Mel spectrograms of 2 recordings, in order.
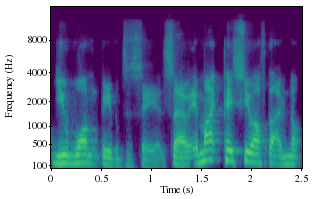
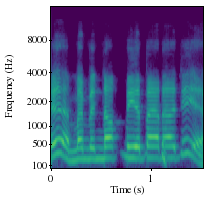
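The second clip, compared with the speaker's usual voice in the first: mock menacing mobster; 11 semitones higher than usual. Retelling Paulie's reply to friend, pitched up. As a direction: tease the idea with a pitched-up voice. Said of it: "And he's like".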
